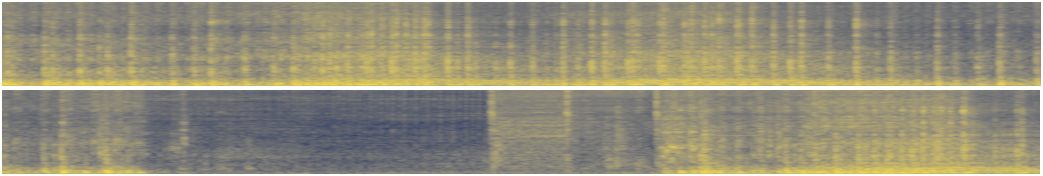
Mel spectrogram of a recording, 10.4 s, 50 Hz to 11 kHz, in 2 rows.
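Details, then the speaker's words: 1972 Suzuki GT750J Le Mans two-stroke water-cooled triple, 35k miles, cold start on choke after days sitting: rough loud idle with raspy puffing, briefly dropping out; exhaust leaking where crossover pipe has come out. "if you can see the crossover looks like it's actually come out right there which is probably most of the noise"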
